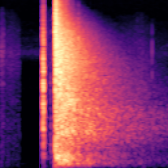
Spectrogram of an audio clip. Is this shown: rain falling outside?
no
